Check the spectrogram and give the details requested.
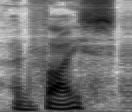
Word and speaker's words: advice: have different pronunciation advice with a c is pronounced with a sound advice this is a noun an advise with a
